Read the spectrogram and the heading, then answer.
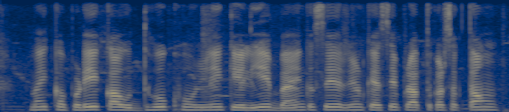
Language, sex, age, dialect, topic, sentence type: Hindi, female, 25-30, Awadhi Bundeli, banking, question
